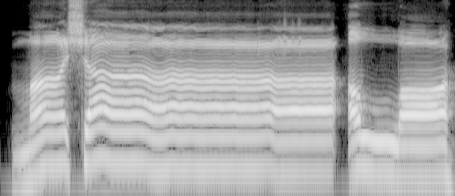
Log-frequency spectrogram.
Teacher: Before the name of Allah there is fatha, so we read the name of Allah in heavy sound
